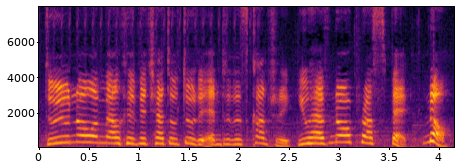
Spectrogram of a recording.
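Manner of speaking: high, indignant character rant; screamed accented tirade. Acted. John berating a catcaller, screaming tirade. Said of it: "screaming at him in that peculiar accent".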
